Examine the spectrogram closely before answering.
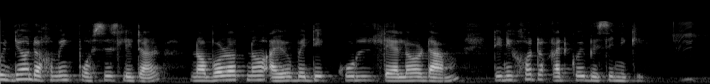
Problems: none marked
